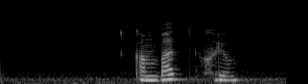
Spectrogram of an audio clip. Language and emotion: Russian, neutral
